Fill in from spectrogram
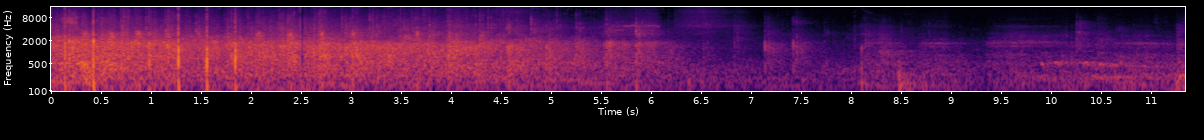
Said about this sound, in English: You can give them another round of applause if you want.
